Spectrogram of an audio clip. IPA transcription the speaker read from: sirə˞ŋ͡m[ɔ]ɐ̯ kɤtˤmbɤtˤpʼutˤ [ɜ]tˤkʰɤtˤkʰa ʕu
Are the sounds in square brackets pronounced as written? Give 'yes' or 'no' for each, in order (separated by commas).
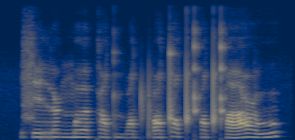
no, no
